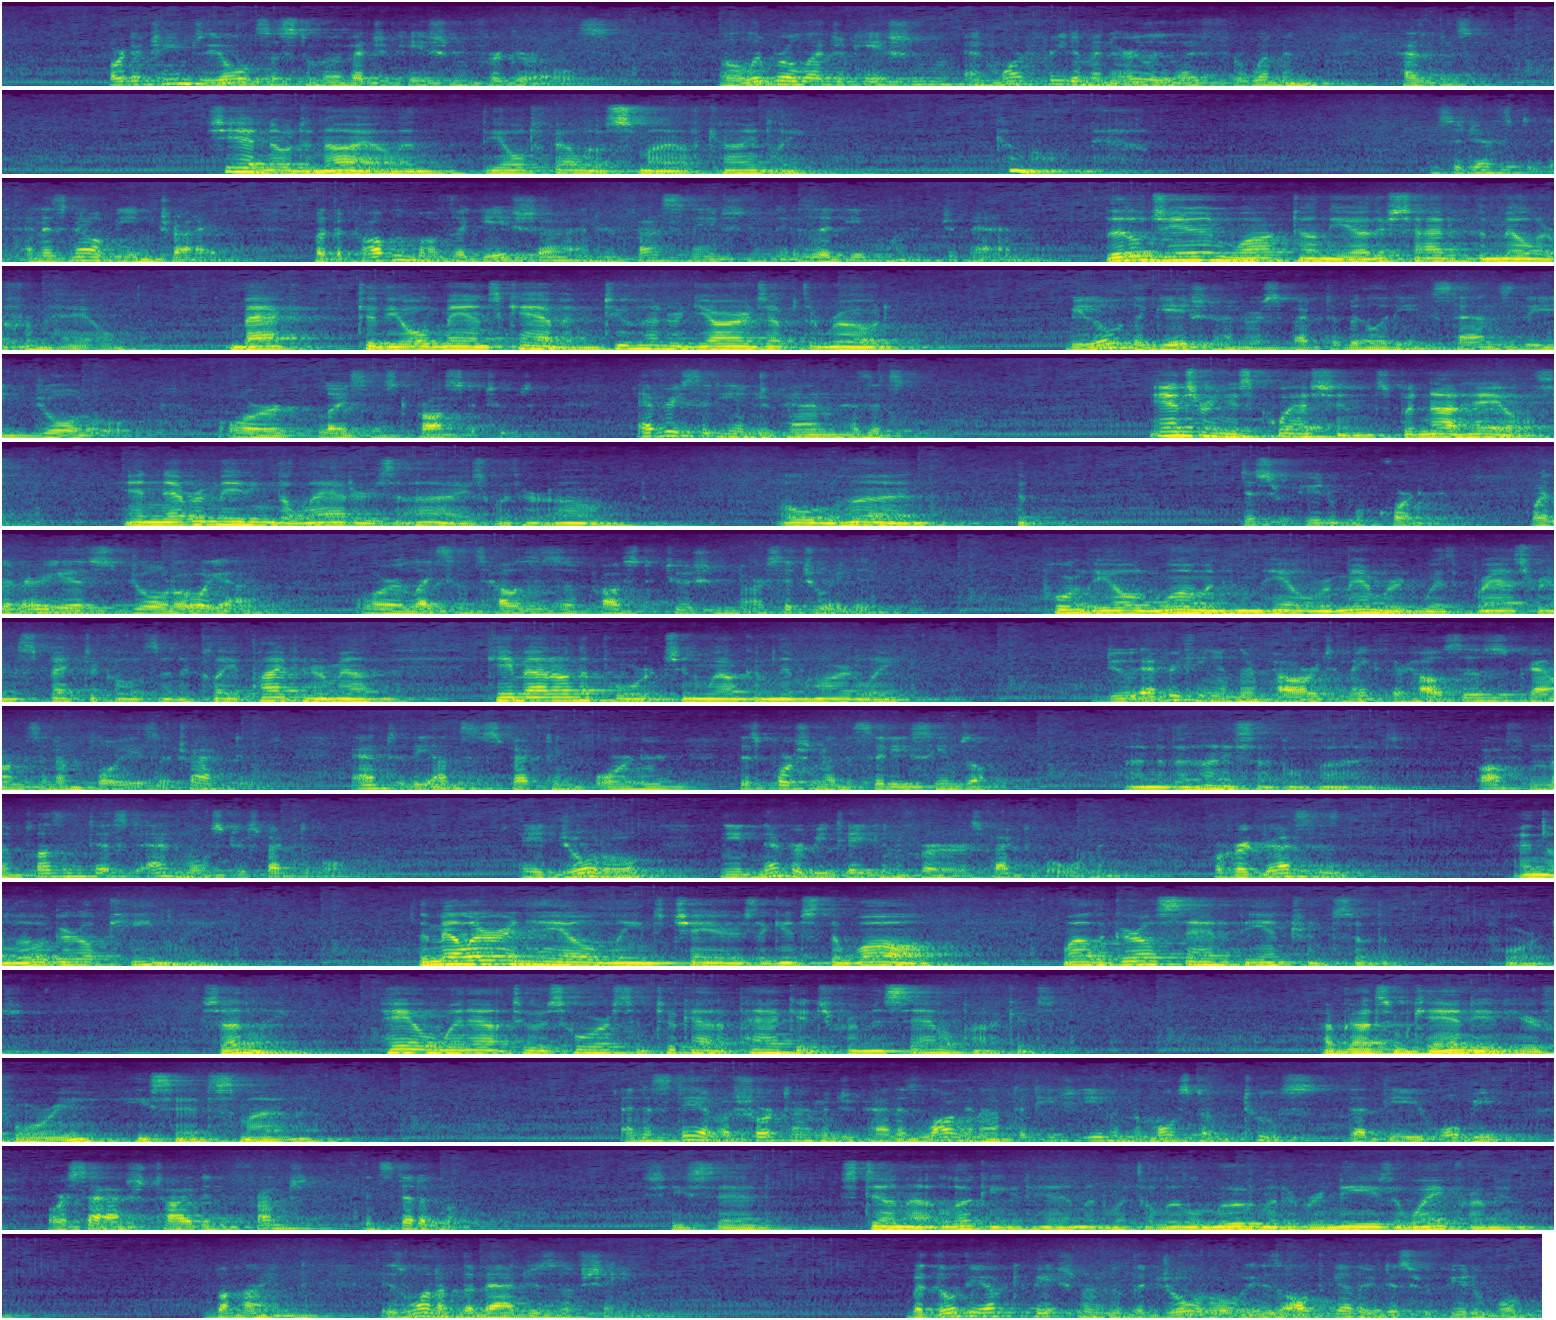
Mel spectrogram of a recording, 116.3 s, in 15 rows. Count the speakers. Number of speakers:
two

